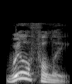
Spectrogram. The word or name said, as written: willfully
